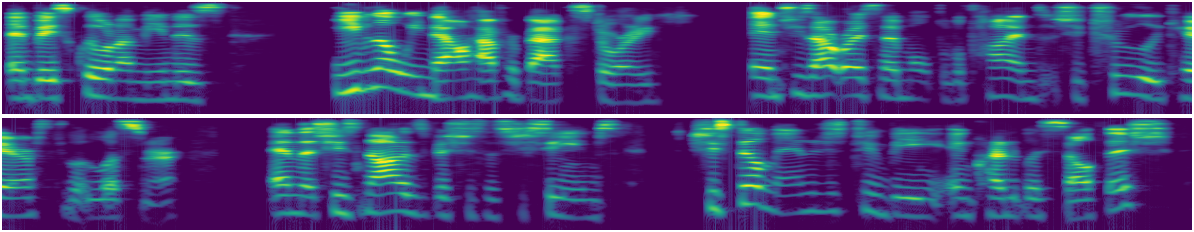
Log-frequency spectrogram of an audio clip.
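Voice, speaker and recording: A woman's voice: medium pitch, a little fast, bright, forceful tone, no echo, lo-fi sound. A woman co-hosting a casual review show, giving her opinions at length and with emphasis. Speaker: podcast co-host.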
